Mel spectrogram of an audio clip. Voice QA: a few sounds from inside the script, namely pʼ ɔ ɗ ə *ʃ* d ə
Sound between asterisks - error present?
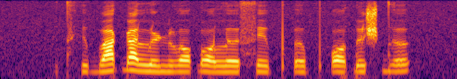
no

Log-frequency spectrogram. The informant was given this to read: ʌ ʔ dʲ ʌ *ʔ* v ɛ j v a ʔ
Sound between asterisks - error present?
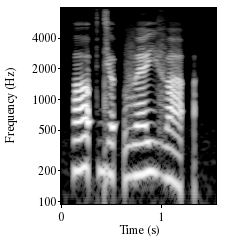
no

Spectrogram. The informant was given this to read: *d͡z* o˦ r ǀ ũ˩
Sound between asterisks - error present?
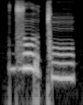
no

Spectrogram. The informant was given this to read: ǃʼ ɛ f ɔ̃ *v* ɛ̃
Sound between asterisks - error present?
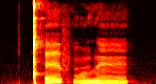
yes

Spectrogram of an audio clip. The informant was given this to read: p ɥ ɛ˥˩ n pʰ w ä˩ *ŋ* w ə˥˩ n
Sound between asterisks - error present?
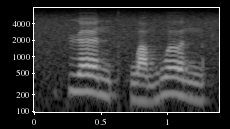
yes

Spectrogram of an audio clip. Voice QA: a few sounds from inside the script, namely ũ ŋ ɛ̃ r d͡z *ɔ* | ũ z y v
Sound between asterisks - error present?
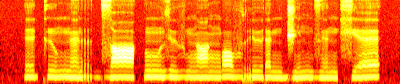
yes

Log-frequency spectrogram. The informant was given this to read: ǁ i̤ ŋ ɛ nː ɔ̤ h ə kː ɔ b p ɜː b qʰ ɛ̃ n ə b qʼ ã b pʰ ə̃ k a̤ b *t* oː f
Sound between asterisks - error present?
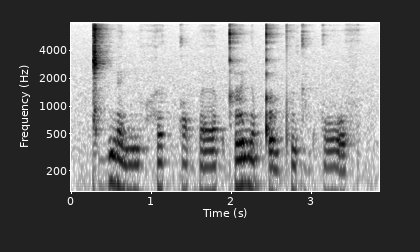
yes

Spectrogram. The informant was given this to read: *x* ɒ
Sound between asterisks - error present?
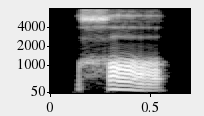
no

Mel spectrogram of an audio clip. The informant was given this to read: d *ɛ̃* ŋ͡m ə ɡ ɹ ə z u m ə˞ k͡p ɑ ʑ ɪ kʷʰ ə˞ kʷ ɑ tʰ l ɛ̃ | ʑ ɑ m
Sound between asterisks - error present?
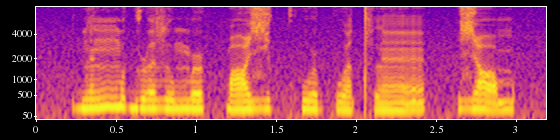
no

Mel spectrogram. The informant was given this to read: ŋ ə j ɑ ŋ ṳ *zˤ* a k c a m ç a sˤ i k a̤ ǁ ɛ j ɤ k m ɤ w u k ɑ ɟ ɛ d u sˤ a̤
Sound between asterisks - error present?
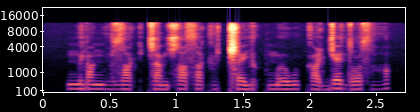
no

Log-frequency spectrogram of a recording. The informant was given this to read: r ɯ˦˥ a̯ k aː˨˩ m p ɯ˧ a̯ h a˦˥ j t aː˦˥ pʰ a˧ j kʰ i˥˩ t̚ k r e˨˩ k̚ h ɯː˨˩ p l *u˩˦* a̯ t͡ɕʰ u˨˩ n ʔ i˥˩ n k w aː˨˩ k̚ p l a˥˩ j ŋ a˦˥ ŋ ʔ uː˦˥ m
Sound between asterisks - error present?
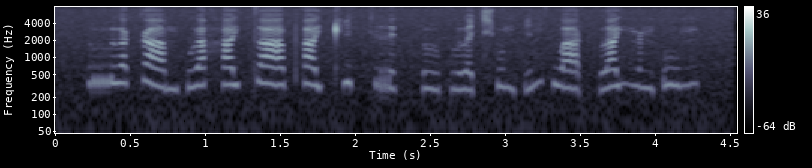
yes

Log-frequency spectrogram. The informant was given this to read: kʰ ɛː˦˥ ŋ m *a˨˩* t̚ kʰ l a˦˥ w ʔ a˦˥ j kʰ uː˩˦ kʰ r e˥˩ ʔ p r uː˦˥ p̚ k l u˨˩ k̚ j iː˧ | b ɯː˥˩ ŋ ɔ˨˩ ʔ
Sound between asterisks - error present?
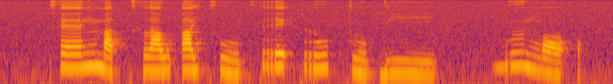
no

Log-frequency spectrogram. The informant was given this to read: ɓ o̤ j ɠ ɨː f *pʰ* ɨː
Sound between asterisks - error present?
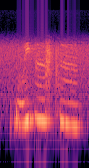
no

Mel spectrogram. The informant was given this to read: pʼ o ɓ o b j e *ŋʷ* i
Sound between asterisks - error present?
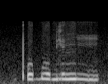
yes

